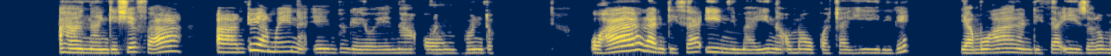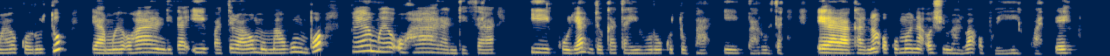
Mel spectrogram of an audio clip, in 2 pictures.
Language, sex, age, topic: Oshiwambo, female, 25-35, finance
